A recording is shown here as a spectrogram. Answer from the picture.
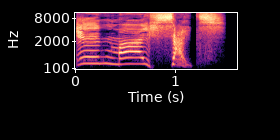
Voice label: Male Gnome Attack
